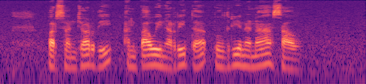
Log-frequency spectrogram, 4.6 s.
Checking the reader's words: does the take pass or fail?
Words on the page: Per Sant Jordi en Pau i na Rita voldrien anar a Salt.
pass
